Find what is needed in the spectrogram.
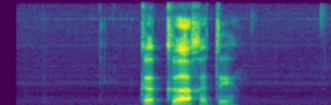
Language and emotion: Russian, angry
